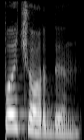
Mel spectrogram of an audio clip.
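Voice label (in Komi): пӧч ордын, female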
